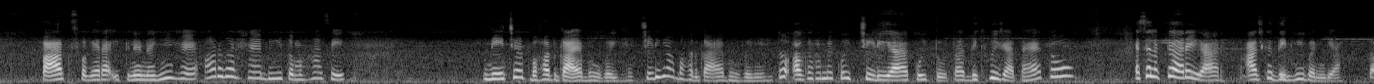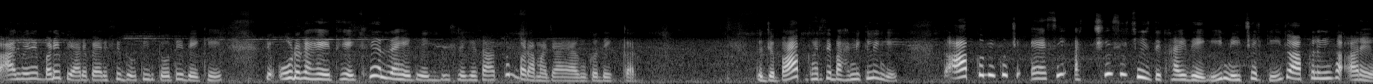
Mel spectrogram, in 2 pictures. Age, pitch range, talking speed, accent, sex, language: 40-59, 195-310 Hz, 215 wpm, native, female, Hindi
